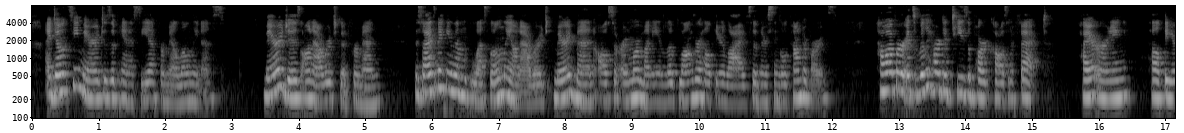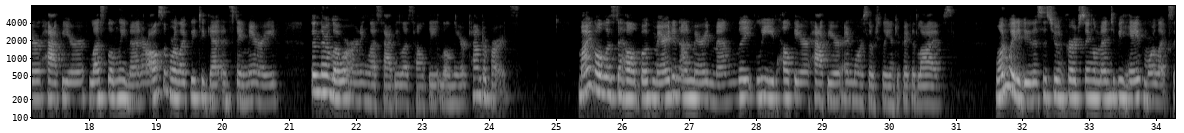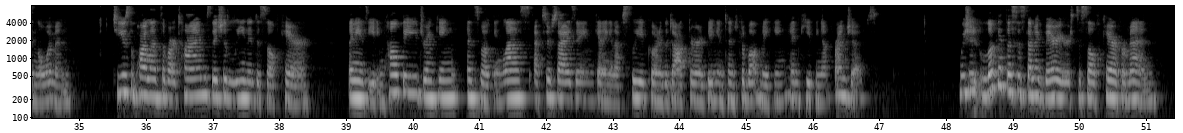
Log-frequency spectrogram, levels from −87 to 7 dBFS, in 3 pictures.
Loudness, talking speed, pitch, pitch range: -35 LUFS, 185 wpm, 205 Hz, 190-220 Hz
